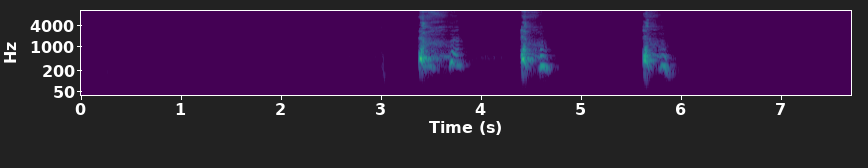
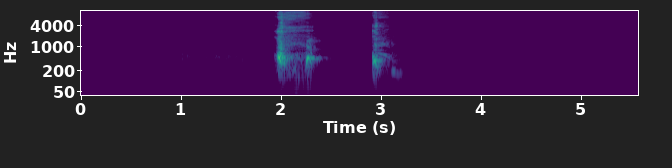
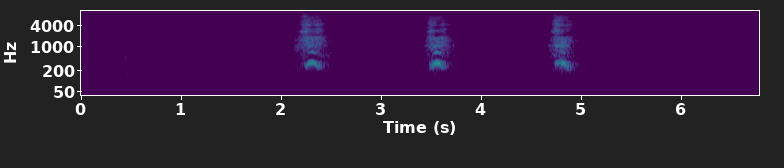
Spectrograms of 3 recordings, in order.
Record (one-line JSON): {"three_cough_length": "7.7 s", "three_cough_amplitude": 5142, "three_cough_signal_mean_std_ratio": 0.18, "cough_length": "5.6 s", "cough_amplitude": 6389, "cough_signal_mean_std_ratio": 0.18, "exhalation_length": "6.8 s", "exhalation_amplitude": 920, "exhalation_signal_mean_std_ratio": 0.25, "survey_phase": "beta (2021-08-13 to 2022-03-07)", "age": "45-64", "gender": "Female", "wearing_mask": "No", "symptom_none": true, "smoker_status": "Never smoked", "respiratory_condition_asthma": false, "respiratory_condition_other": false, "recruitment_source": "REACT", "submission_delay": "2 days", "covid_test_result": "Negative", "covid_test_method": "RT-qPCR", "influenza_a_test_result": "Negative", "influenza_b_test_result": "Negative"}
